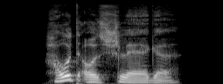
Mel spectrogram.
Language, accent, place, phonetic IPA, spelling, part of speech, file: German, Germany, Berlin, [ˈhaʊ̯tˌʔaʊ̯sʃlɛːɡə], Hautausschläge, noun, De-Hautausschläge.ogg
- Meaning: nominative/accusative/genitive plural of Hautausschlag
